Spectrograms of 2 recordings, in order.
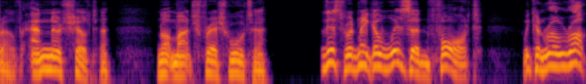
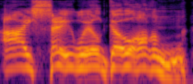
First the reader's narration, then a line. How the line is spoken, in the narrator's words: shouted Ralph furiously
